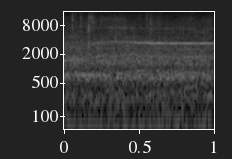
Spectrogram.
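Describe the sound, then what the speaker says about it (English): Sellout crowd of 53,000 at War Memorial Stadium during a 2001 South Carolina vs. Arkansas college football game, a loud, steady roar throughout. "It's not a big stadium, but it's very loud."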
